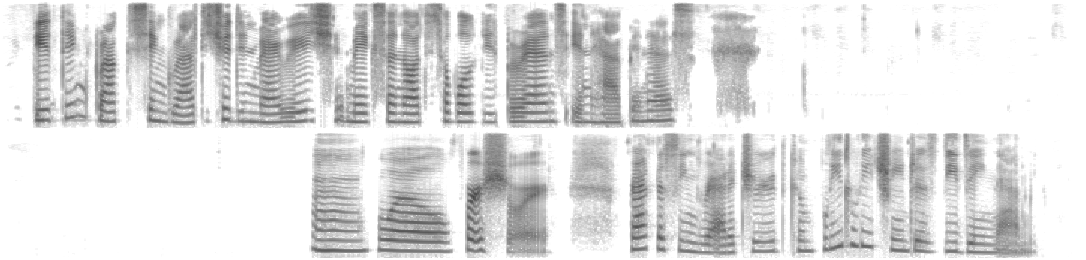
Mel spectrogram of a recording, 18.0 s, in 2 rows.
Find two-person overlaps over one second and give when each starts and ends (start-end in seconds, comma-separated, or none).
none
